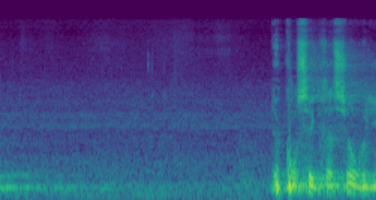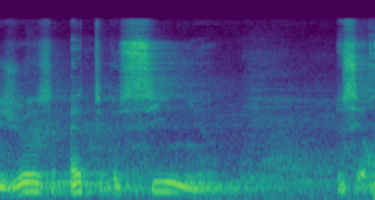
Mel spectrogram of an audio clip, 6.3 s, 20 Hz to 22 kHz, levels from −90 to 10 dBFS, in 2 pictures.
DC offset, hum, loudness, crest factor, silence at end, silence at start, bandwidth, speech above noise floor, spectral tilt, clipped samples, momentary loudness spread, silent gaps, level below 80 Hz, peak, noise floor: under 0.1%; none; -15 LUFS; 18 dB; 0 s; 0 s; 16 kHz; 28 dB; -4.5 dB/octave; under 0.1%; 22 LU; none; -52 dBFS; 0 dBFS; -43 dBFS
